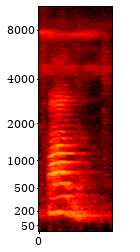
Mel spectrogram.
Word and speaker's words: father: Father. On this. You cannot shift the stress. If you shift the stress, it will be further. Further. So you have to have a first syllable stress.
